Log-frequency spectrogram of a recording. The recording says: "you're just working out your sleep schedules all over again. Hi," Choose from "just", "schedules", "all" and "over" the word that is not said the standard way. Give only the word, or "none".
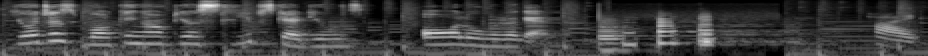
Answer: none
